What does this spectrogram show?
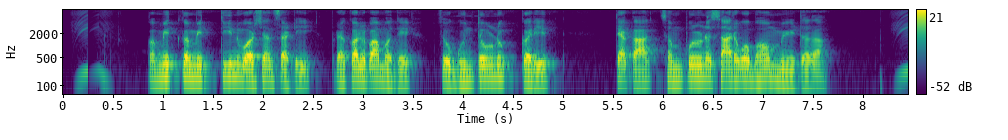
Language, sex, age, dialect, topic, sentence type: Marathi, male, 18-24, Southern Konkan, banking, statement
